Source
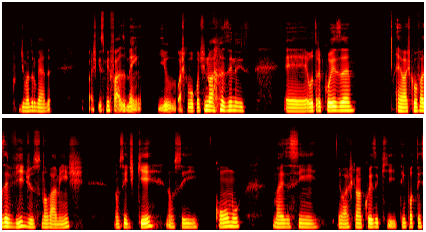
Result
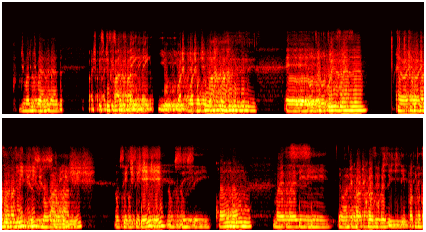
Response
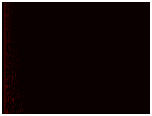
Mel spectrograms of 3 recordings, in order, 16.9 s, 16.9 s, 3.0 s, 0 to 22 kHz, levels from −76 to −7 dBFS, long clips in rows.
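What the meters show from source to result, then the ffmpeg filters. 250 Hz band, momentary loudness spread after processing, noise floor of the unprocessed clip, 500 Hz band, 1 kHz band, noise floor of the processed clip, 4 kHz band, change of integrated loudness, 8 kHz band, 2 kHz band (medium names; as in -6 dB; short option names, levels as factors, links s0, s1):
-0.5 dB, 11 LU, -85 dBFS, 0.0 dB, +1.5 dB, -69 dBFS, +2.5 dB, +0.5 dB, -0.5 dB, +2.0 dB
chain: -af "aecho=1:1:6:0.99,alimiter=limit=0.316:level=0:latency=1:release=27,volume=7.08,asoftclip=hard,volume=0.141,aresample=16000,aresample=44100,aecho=1:1:107.9|154.5|244.9:0.282|0.501|0.891,volume=0.794"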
